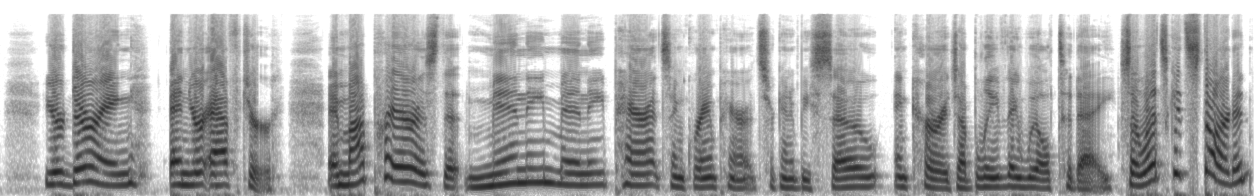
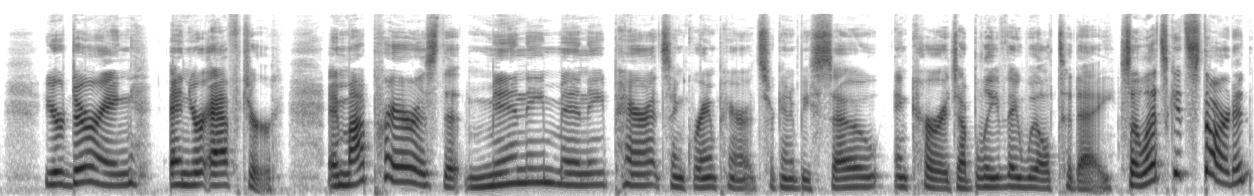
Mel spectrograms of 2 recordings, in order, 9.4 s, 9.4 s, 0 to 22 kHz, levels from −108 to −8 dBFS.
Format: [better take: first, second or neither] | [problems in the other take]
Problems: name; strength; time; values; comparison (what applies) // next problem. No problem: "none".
second | distortion; slight; 7% of the sound clipped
